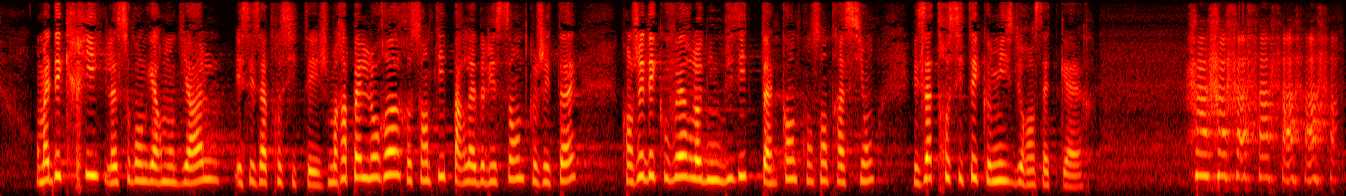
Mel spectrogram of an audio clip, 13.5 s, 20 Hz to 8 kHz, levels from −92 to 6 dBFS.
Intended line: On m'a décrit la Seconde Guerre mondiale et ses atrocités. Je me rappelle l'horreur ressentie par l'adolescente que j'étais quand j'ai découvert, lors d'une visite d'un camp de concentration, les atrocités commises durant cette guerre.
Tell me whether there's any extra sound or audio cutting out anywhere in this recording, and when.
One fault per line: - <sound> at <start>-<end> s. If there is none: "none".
- laugh at 11.8-13.4 s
